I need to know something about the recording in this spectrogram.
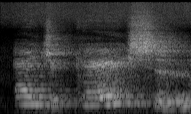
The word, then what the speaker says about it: education: the next one is education not education education education okay open your slash a okay your letter see here will change to k k this one we change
